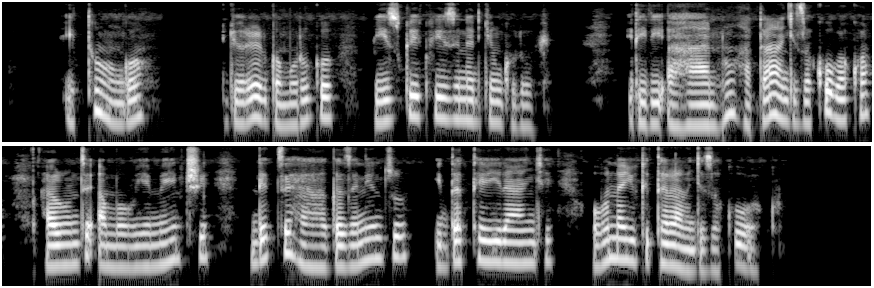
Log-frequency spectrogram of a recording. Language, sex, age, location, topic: Kinyarwanda, female, 25-35, Huye, agriculture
